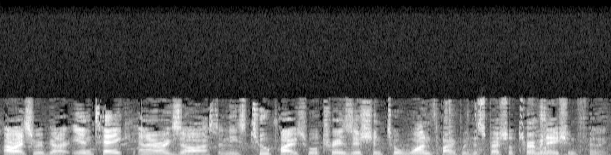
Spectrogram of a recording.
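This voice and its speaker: With background noise behind him, a plain-spoken man hosts a home improvement show and walks through hands-on work step by step, conversationally. His voice is mid-range and a little fast.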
